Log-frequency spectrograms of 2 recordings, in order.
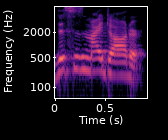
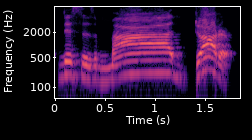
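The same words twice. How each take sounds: First: Said in the usual way. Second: MY drawn out long, daughter weighty; emphatic claim. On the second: Acted. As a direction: slowly declare it, leaning hard on MY. Same words repeated with emphasis.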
